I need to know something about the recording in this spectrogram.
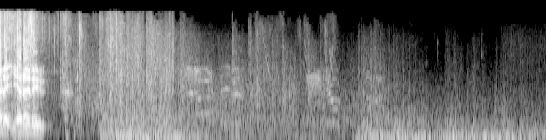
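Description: A deep explosion rumbles and debris scatters.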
